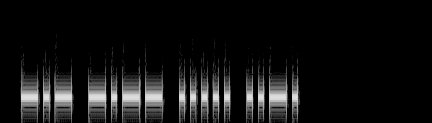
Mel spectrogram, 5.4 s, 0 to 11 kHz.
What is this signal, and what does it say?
Morse code, heard as a keyed tone, about 17 wpm, 700 Hz. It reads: KY5F
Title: USA Call Signs - 4 Characters - 17wpm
